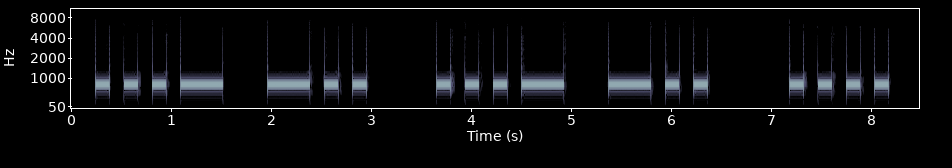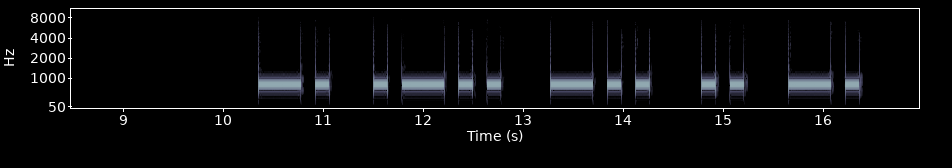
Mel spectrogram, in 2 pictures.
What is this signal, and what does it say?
Morse code, heard as a keyed tone, about 8 wpm, 800 Hz. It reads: VDVDH NLDIN
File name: LEZIONI / 5 LBVC / 5 LBV 8wpm 2837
